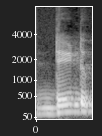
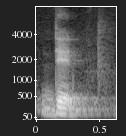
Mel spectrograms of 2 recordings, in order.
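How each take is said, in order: First: The final d is fully released. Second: The final d is held and cut off.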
